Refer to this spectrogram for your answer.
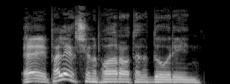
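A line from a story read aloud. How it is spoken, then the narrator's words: Man's wail, slum accent. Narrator (Russian): возопил мужской голос с характерным акцентом лондонских трущоб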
